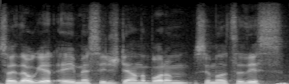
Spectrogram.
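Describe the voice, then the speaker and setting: A man speaks with an Australian accent. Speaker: computer tutorial instructor. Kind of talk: tutorial. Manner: casual, conversational.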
